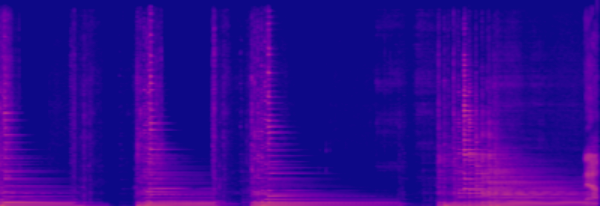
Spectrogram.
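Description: Nylon-string flamenco guitar in Rondeña tuning (D A D F♯ B E): four full barre chords struck with the thumb, each left to ring and fade before the next.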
